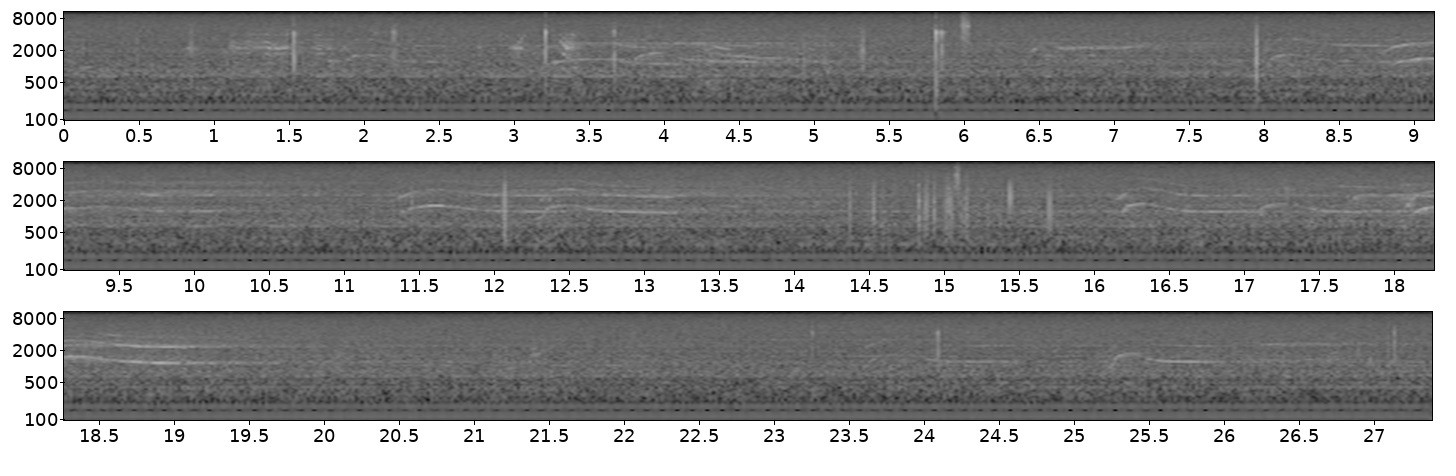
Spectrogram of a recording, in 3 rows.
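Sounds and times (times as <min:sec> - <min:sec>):
steady low hum: 0:00.0 - 0:27.3
killer whale tonal calls under water: 0:01.1 - 0:05.3, 0:06.4 - 0:14.3, 0:16.0 - 0:20.2, 0:23.6 - 0:27.1.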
